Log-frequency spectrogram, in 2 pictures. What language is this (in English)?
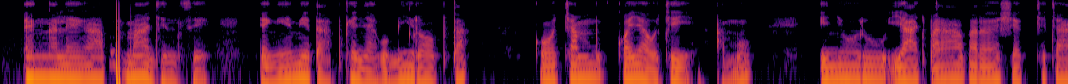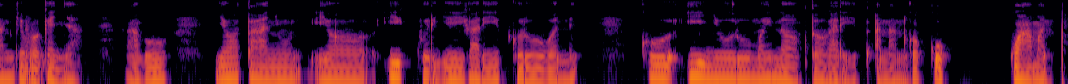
Kalenjin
